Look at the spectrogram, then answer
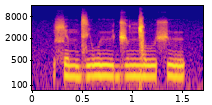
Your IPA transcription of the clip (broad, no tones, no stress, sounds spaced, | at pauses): ɬ e m d͡z i w ʉː d͡ʒ u ŋ͡ǀ uː ʃ ʉ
